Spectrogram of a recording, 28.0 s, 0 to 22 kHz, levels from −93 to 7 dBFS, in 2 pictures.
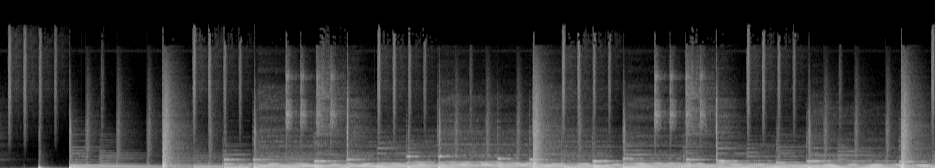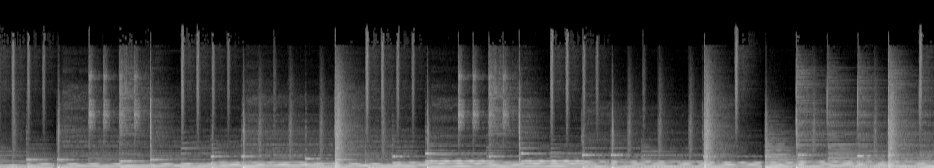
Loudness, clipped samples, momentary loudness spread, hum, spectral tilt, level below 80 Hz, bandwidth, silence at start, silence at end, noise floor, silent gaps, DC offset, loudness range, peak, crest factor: -20 LUFS; under 0.1%; 5 LU; none; -6 dB/octave; -26 dBFS; 19 kHz; 0.15 s; 0 s; -41 dBFS; none; under 0.1%; 3 LU; 0 dBFS; 18 dB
